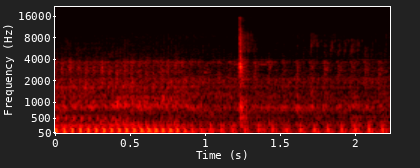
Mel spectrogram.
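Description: KTM RC 125's single-cylinder engine running with a fast, even pulse, easing off and growing quieter about a second in. A short click follows shortly after.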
